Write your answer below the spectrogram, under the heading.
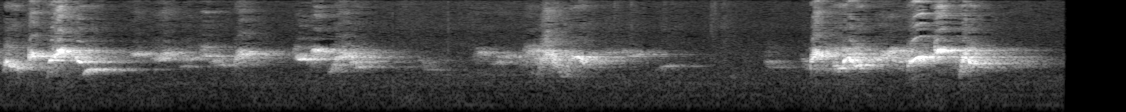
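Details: Red-whiskered bulbul song with nice phrasing, meant to teach young birds: continuous bubbly whistles, a brief dip, then a rich, loud, chattering warble. The song ends abruptly before six seconds.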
